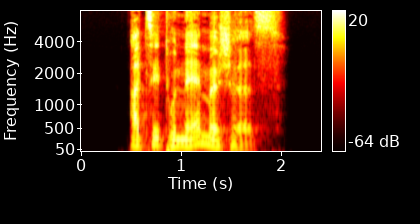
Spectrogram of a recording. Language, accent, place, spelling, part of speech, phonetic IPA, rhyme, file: German, Germany, Berlin, azetonämisches, adjective, [ˌat͡setoˈnɛːmɪʃəs], -ɛːmɪʃəs, De-azetonämisches.ogg
- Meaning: strong/mixed nominative/accusative neuter singular of azetonämisch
